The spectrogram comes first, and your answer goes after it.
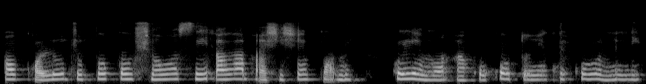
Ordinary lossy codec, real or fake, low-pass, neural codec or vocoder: Opus, 16 kbps; fake; 7.2 kHz; codec, 16 kHz, 2 kbps, FreqCodec, larger model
